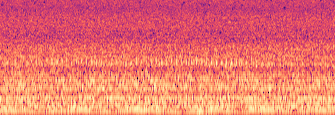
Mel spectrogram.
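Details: Steady broadband engine hum and hiss from an idling vehicle, with no animal sound.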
